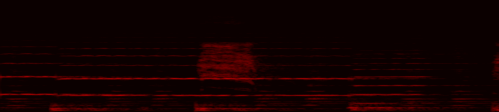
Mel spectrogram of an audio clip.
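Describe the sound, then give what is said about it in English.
A crow caws a few times, three harsh, spaced-out calls with the middle one loudest, over a steady droning tonal background. No one speaks. “All right, that quiet crow sound that you might have heard is...”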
